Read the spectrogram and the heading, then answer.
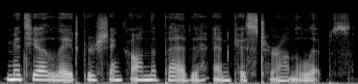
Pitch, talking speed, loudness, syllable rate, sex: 200 Hz, 200 wpm, -18 LUFS, 4.7 syllables/s, female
